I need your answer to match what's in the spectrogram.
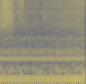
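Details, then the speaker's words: VW Golf TDI diesel idling on new solid engine mounts, interior microphone: loud heavy low-pitched drumming with steady throb; far more vibration into cabin than OEM mounts, lessening at higher rpm. "Yeah, there's definitely a lot more vibrations."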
